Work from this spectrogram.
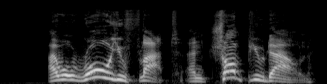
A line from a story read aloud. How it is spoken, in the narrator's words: the apple bellowed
